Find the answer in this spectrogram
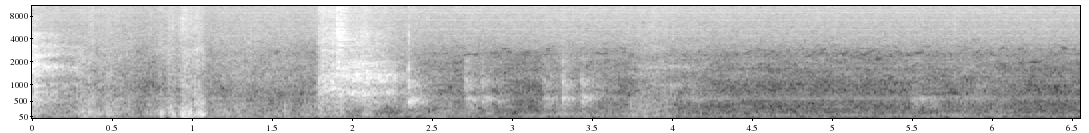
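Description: A few faint, soft handling and movement noises, about a second and two seconds in, then near silence: room tone.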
